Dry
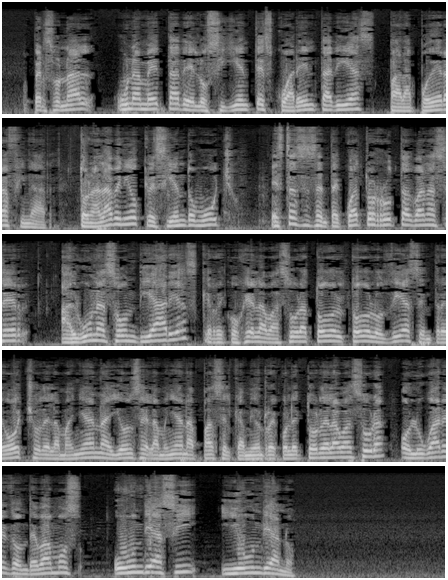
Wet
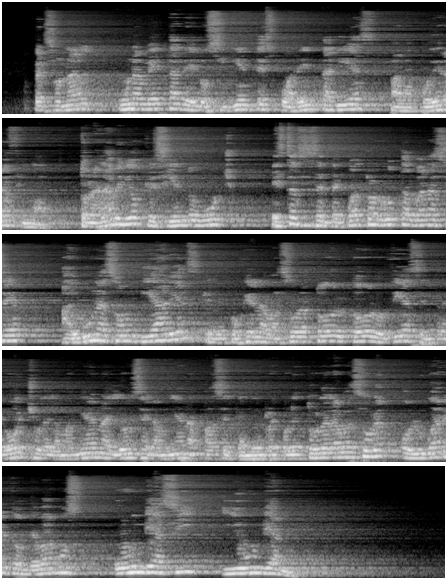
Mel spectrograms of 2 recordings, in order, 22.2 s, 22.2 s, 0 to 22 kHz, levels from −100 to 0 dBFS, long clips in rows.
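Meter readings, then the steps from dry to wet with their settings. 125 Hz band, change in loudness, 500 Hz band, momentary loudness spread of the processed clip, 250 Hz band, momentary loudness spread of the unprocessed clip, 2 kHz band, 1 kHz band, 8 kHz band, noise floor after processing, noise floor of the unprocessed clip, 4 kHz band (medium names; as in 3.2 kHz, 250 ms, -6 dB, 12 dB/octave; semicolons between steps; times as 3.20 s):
+7.5 dB, +7.0 dB, +6.5 dB, 8 LU, +10.0 dB, 6 LU, -1.5 dB, +2.5 dB, -2.5 dB, -45 dBFS, -54 dBFS, -2.5 dB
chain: peaking EQ 250 Hz +14 dB 2.5 oct; spectral noise reduction 22 dB; two-slope reverb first 0.24 s, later 2.3 s, from -20 dB, DRR -6 dB; trim -9 dB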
